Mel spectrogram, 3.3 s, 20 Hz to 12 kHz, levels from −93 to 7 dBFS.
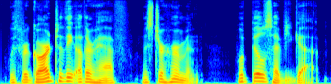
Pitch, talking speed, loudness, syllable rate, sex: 115 Hz, 235 wpm, -21 LUFS, 6.3 syllables/s, male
